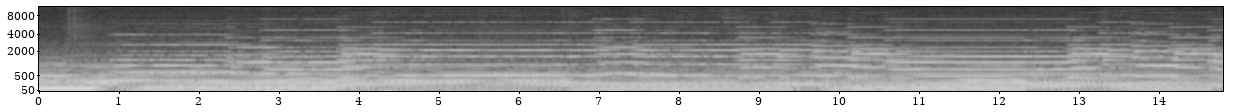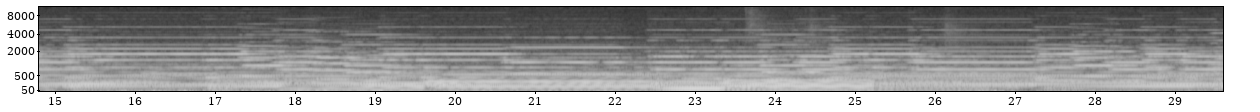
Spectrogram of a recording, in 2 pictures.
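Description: Two-manual church organ playing slow sustained chords over a deep bass line that moves to a new note every second or two.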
